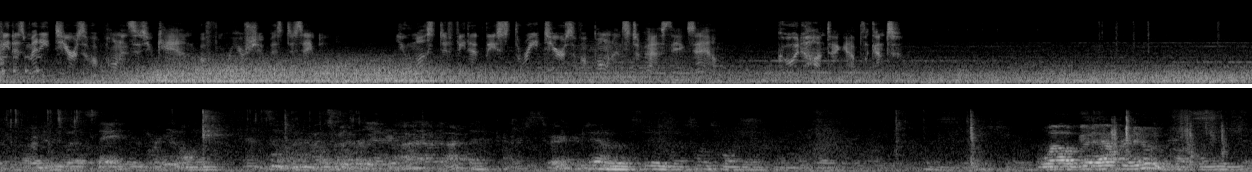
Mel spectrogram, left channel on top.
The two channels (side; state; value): both; different; correlation 0.00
